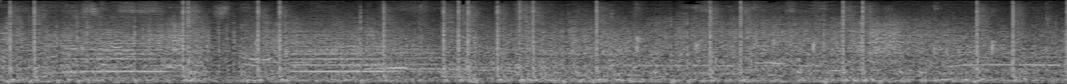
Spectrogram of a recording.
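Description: Aerial fireworks shells bursting and crackling overhead, a continuous run of sharp bangs and pops.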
